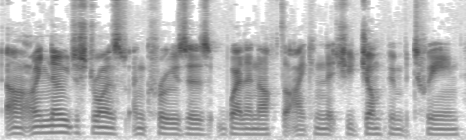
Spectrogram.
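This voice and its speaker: While playing on his livestream, a South African host who grew up speaking Afrikaans chats easily with viewers, reading their messages aloud and replying to each by name. He speaks at a moderate pace, his low voice keeping fairly even intonation.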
